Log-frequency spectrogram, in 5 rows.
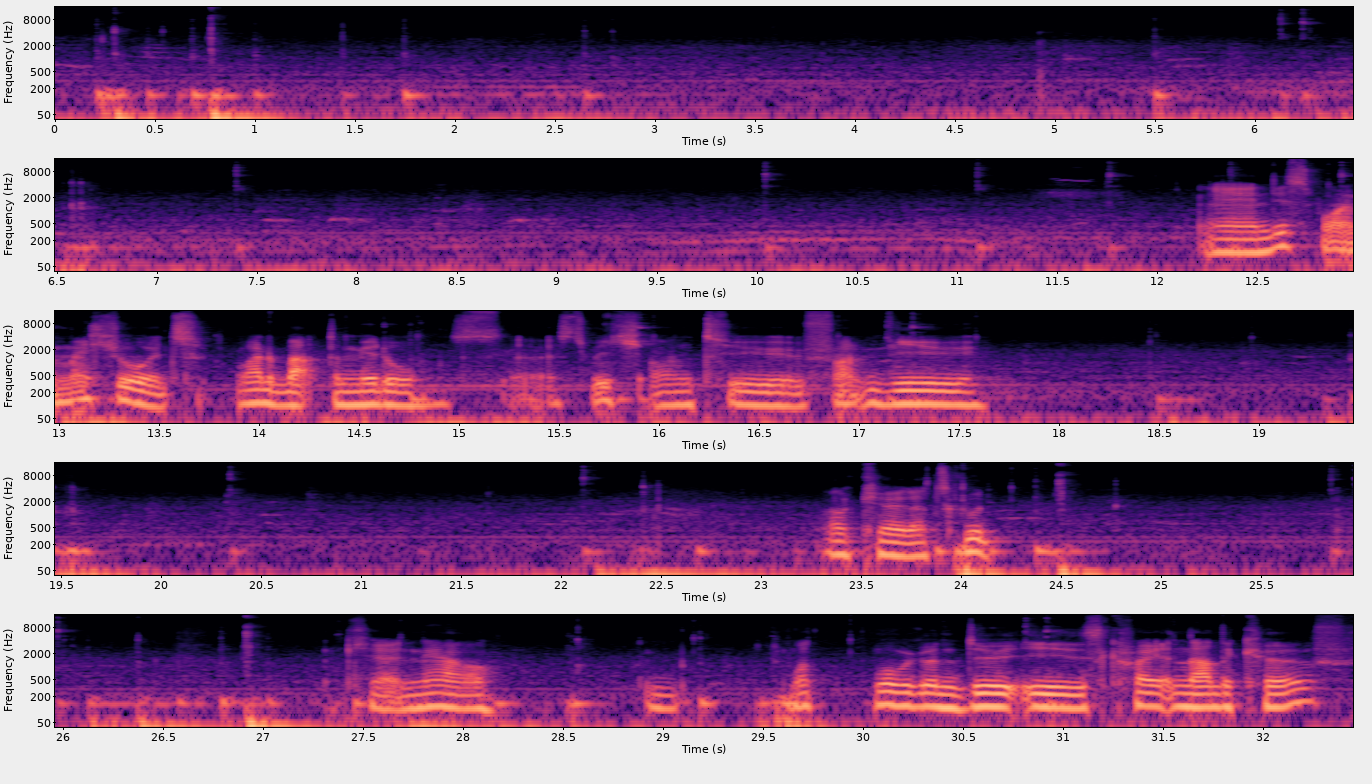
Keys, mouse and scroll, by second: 0.5-5.8 shift+middle drag, 6.1 click, 6.6-7.4 scroll down 1, 7.4-13.3 drag, 13.3 middle click, 15.8 click, 18.6-20.4 scroll down 1, 20.4-22.5 drag, 22.5-23.6 scroll up 1, 23.6 middle click, 24.1 shift+middle click, 25.9 click, 26.6 shift+middle click, 27.2 middle click, 27.7-28.1 scroll down 1, 28.1-28.6 scroll up 1, 28.6 middle click, 30.9 click.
